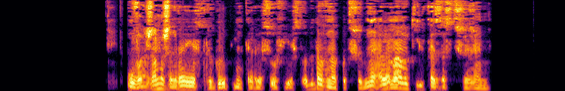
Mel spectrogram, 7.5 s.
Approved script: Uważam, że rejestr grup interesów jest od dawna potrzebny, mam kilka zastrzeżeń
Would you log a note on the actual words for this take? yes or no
yes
